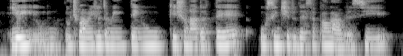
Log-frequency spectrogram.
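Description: Somewhat breathy and dark, mellow in tone, a woman speaks at a medium pitch in a monotone, flat intonation. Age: 20s. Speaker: marketing professional, host's sister. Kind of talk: casual interview.

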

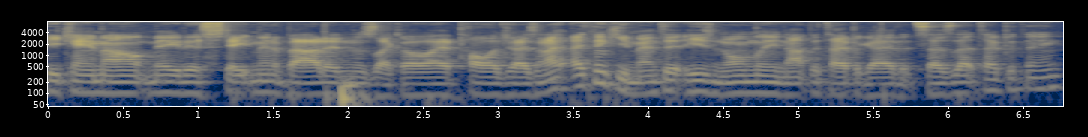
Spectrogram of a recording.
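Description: With an American accent and a plain, everyday voice, a man talks at a fairly quick pace, his pitch fairly low and his intonation fairly even. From Texas (Corpus Christi). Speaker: college tennis and pickleball player. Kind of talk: casual chat.

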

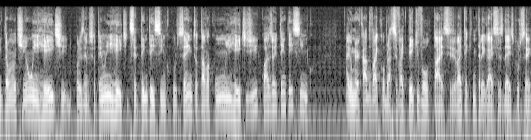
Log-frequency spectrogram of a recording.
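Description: An unremarkable speaking voice at a moderate pace, with lively intonation. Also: man, fairly low pitch for a man. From Brazil, Guarulhos (São Paulo). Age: 40s. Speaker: sports betting trader, former futsal player. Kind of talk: casual podcast interview.

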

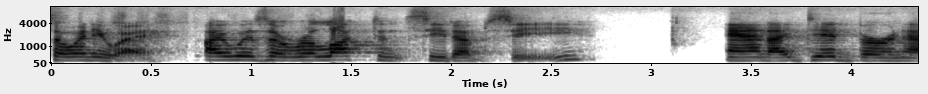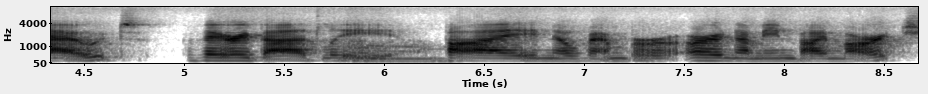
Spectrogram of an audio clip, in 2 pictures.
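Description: With an unremarkable speaking voice, a woman talks in a Canadian accent at a fairly low pitch. Her pace is fairly slow and her pitch varies in an ordinary way. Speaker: military college graduate, engineer. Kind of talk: interview.

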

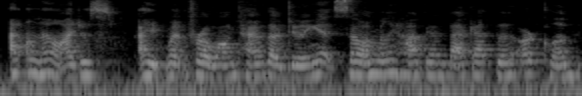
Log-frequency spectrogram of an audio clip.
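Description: Monotone, flat intonation marks a woman's fairly high voice, heard over noticeable background noise. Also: moderate pace. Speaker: podcast host. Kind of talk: casual chat. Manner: casual, giggly.

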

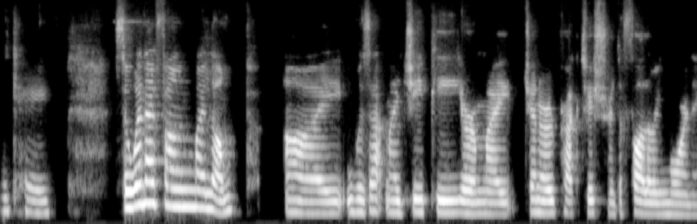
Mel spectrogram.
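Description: A woman with a strong Irish accent speaks at a fairly low pitch with ordinary pitch variation. The recording is very clean, with a silent background. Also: moderate pace. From Ireland. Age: 50s. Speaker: cancer survivor, former nurse. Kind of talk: interview testimony.

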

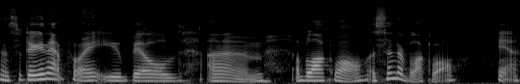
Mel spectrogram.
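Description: A woman with a normal speaking voice, fairly low pitch and lively intonation at a fairly slow pace, on a very clean recording with a silent background. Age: 60s. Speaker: podcast co-host. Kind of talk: casual chat.

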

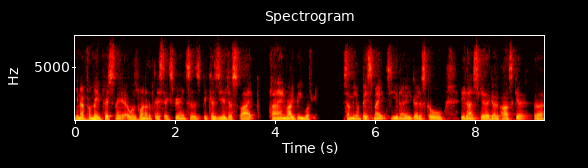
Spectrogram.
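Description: A man with a New Zealand accent talks at a fairly quick pace and medium pitch, his dark, mellow tone carried on monotone, flat intonation. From New Zealand (Wellington). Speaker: professional rugby player. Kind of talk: casual chat.

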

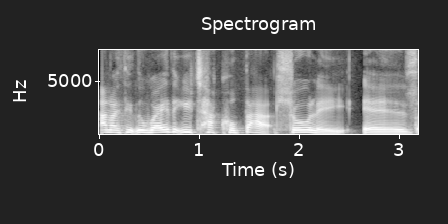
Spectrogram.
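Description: A woman with a South London accent speaks with ordinary pitch variation in a very clean recording with a silent background. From southern England, Croydon. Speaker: charity chief executive. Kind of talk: interview conversation. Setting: at home.

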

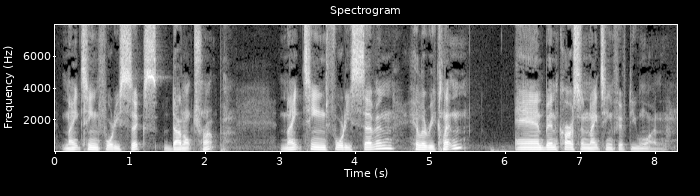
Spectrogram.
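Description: In a very clean recording, a man speaks at a very slow pace. His pitch variation is ordinary, and the background is silent. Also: medium pitch for a man. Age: 30s. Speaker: returning guest host. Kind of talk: casual chat.

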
